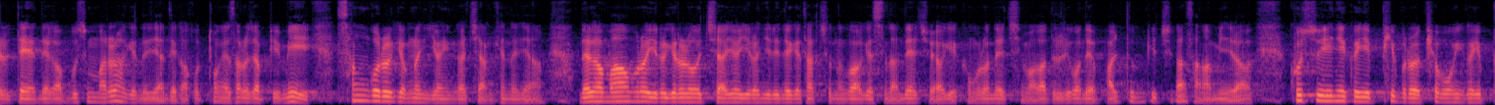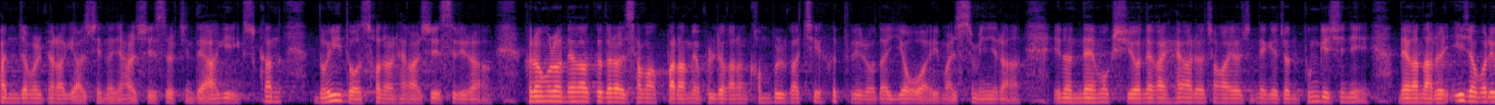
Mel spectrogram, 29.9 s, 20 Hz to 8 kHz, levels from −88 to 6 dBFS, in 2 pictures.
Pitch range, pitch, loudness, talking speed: 105-125 Hz, 115 Hz, -26 LUFS, 405 characters per minute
